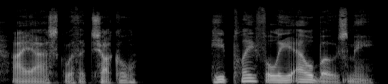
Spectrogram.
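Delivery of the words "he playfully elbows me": plain reading voice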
